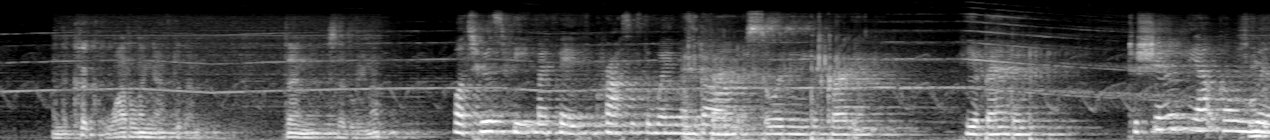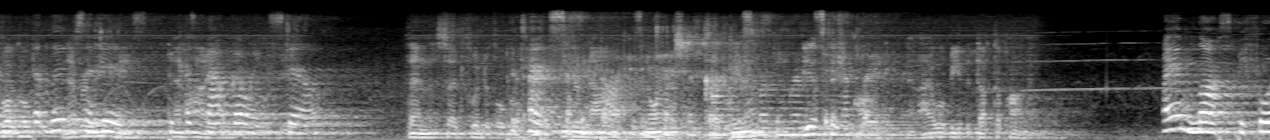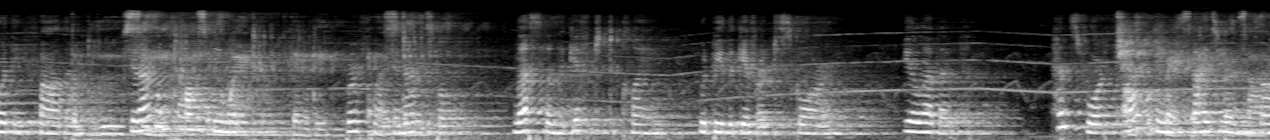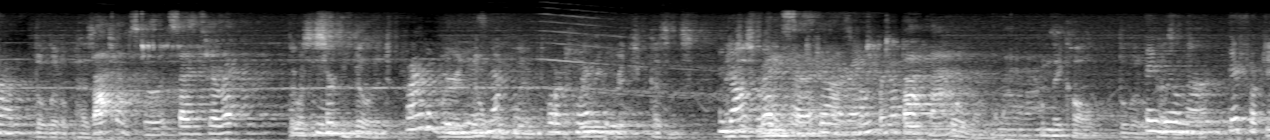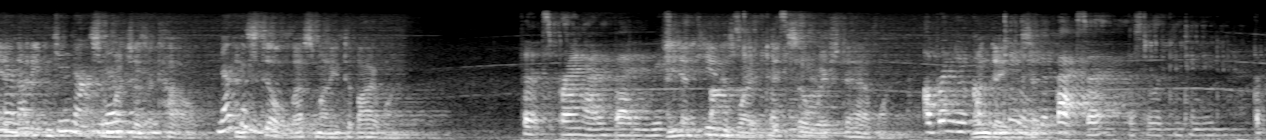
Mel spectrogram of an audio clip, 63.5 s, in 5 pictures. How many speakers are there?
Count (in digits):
3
